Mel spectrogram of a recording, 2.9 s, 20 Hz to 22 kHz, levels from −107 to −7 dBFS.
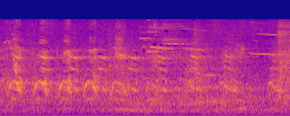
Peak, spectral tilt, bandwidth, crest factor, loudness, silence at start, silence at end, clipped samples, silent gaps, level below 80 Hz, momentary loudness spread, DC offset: -20 dBFS; 0 dB/octave; 11.5 kHz; 18 dB; -36 LUFS; 0 s; 0 s; under 0.1%; none; -80 dBFS; 7 LU; under 0.1%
